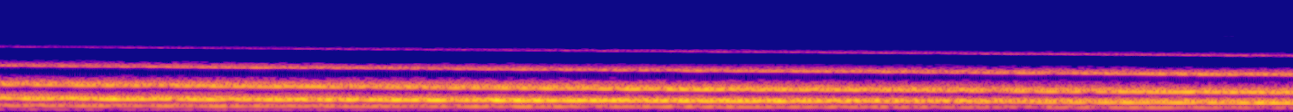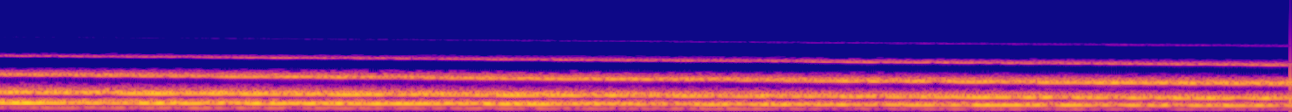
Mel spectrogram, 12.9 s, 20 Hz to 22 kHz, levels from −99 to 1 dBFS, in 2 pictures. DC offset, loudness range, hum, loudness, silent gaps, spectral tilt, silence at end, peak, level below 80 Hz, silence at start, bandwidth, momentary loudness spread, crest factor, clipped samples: under 0.1%; 4 LU; none; -16 LUFS; none; -11.5 dB/octave; 0 s; 0 dBFS; -84 dBFS; 0 s; 3.8 kHz; 6 LU; 14 dB; under 0.1%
